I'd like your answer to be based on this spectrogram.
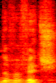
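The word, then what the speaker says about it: The VVitch: Every time I say it like that, I feel like I need to give it that accent. I can't say The Vavitch. I have to be like, The Vavitch!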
